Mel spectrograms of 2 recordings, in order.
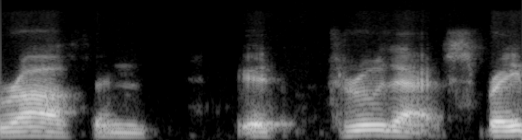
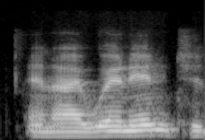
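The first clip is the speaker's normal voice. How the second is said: ordinary delivery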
